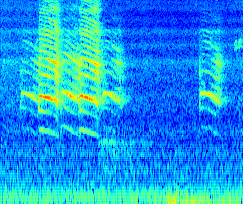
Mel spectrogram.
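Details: Blue jay distress call: two harsh, buzzy squawks in quick succession, each dipping in pitch, followed after a pause by a fainter third squawk.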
